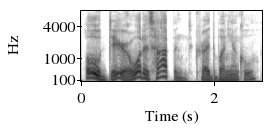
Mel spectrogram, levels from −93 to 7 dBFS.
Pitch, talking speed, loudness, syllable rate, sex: 145 Hz, 200 wpm, -17 LUFS, 5.1 syllables/s, male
